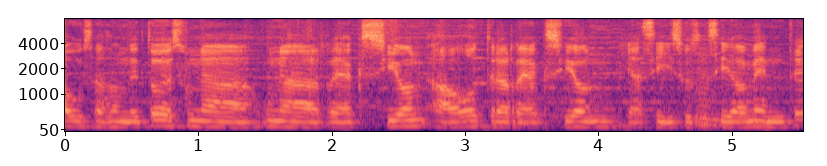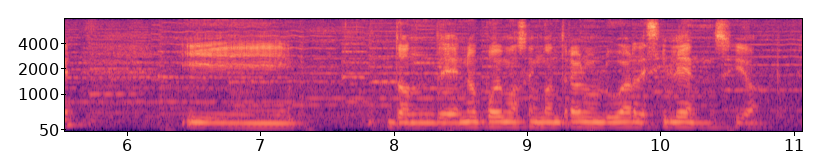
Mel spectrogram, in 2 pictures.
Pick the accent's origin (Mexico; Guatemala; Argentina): Argentina; now in Norway; yo soy argentino, vivo en Noruega.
